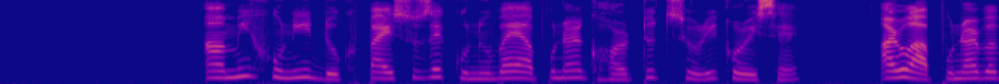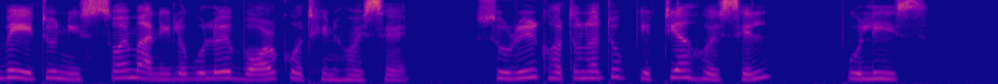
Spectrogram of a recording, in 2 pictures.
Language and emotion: Assamese, sad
